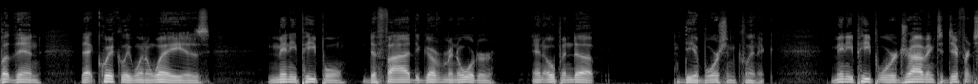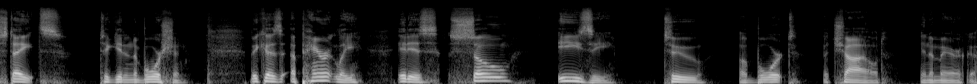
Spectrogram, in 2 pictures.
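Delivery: ordinary delivery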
